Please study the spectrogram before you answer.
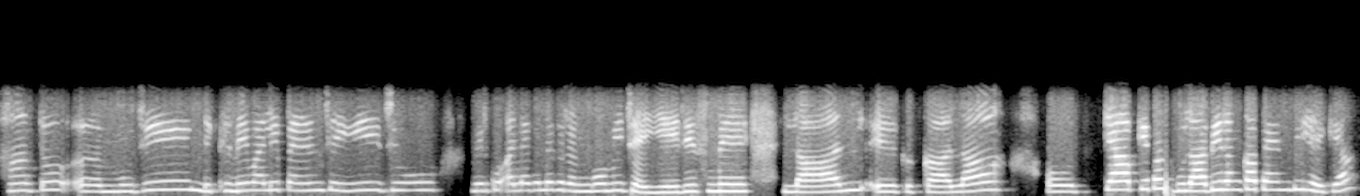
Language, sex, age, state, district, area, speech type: Hindi, female, 18-30, Rajasthan, Jaipur, urban, conversation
